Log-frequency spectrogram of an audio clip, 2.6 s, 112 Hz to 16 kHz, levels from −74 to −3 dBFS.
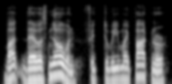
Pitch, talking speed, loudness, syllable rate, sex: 150 Hz, 230 wpm, -16 LUFS, 5.6 syllables/s, male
